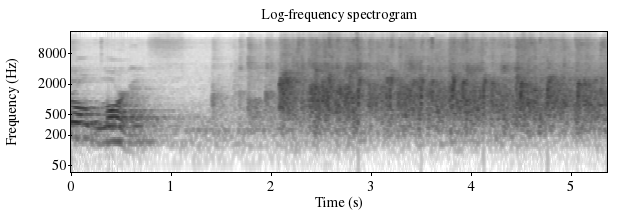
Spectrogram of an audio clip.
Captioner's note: audience applauds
